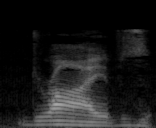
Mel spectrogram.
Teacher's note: the base form ends with the sound v, which is voiced. So we have a voiced ending, z, drives.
